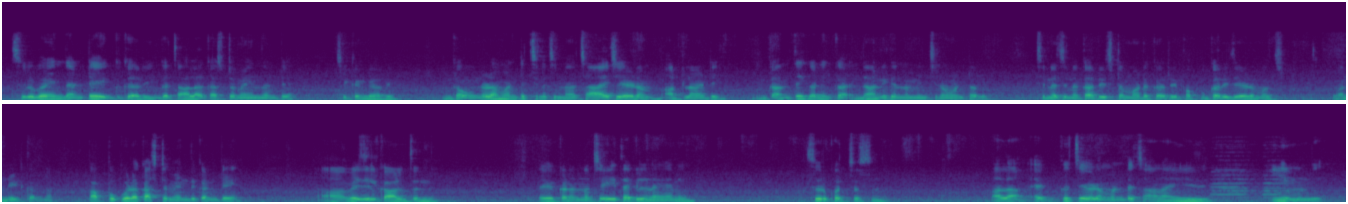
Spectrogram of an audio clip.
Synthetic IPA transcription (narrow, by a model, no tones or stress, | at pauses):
sulubɐjind̪ɐɳʈe̞ːeɡːukaɾiiŋkaːt͡ʃaːlaːkɐʂʈɐmɐjind̪ɐɳʈe̞ː | t͡ʃikɐnɡaːɾi | iŋkaːuɳɖɐɽɐmɐɳʈe̞ːt͡ʃinːɐt͡ʃinːɐt͡ʃaːjɐt͡ʃɛːjɐɽɐmɐ̰ʈlaːɳʈi | ḭŋkaɐnt̪eːkaniŋka̰ːd̪aːnːikɐnnɐmːiɲt͡ʃinɐːuɳʈaːɾu | t͡ʃinːɐt͡ʃinːɐkɐɾːisʈɐmːaːʈɐkɐɾipɐpːukɐɾit͡ʃɛːjɐɽɐmʋɐt͡ʃːu̥ | iʋɐ̰nːiʈi̥kɐnnɐ | pɐpːukuːɽaːkɐʂʈɐme̞nd̪ukɐɳʈe̞ː | ʋed͡ʒilkaːlut̪und̪i | ɛkːɐɽɐnːɐt͡ʃeːjɐt̪ɐɡilɐnɐɡaːni | suɾukot͡ʃːust̪und̪i | ɐ̰laːekkːut͡ʃɛːjɐɽɐmɐɳʈe̞ːt͡ʃaːlaːiːd̪ieːmund̪i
